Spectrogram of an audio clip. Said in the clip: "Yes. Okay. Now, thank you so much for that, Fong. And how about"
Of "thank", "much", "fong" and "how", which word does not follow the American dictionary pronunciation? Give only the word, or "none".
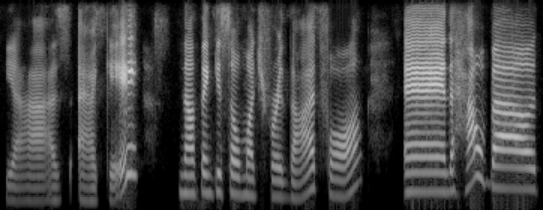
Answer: none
